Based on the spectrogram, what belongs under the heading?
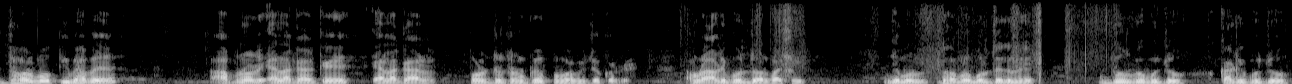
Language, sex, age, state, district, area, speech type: Bengali, male, 60+, West Bengal, Alipurduar, rural, spontaneous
